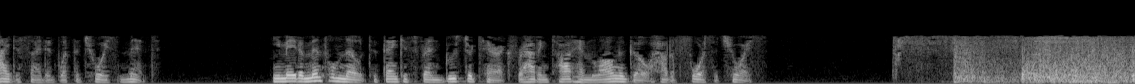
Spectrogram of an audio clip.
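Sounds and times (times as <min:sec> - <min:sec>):
speech: 0:00.0 - 0:01.6, 0:02.7 - 0:07.6
explosion blasting open a door: 0:08.9 - 0:11.3
sustained crackling roar: 0:09.0 - 0:11.3.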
